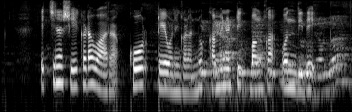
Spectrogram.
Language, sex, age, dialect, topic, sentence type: Kannada, female, 36-40, Dharwad Kannada, banking, statement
